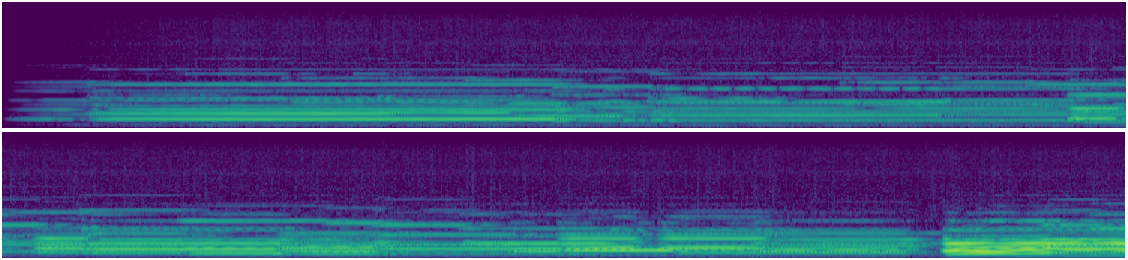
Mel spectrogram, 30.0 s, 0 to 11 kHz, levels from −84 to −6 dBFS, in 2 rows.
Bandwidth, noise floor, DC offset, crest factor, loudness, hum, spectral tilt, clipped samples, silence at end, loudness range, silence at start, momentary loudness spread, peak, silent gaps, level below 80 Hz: 9 kHz; -55 dBFS; under 0.1%; 20 dB; -29 LUFS; none; -9.5 dB/octave; under 0.1%; 0 s; 14 LU; 0.35 s; 17 LU; -10 dBFS; none; -74 dBFS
